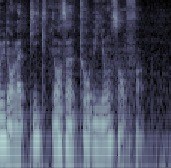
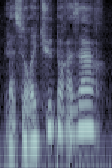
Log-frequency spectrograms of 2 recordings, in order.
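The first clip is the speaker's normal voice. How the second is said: suddenly suspicious; 4 semitones higher than usual. Acted. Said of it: "pris d'un soupçon subit".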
